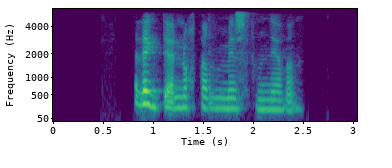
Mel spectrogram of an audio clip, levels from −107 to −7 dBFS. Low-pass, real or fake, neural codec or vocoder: 5.4 kHz; real; none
